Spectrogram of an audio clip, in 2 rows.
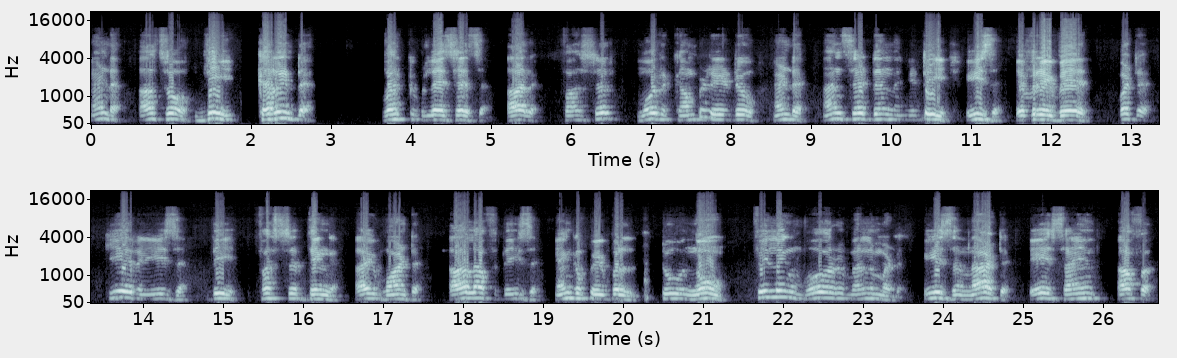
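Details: Adult man, a corporate strategist of 30+ years, with Parkinson's from 2022, diagnosed late, later ALS (motor neuron disease); mobility and speech very severely affected; slow speech with long pauses; dysarthria (ALS / motor neuron disease).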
